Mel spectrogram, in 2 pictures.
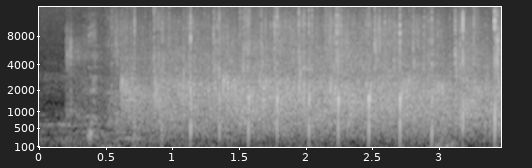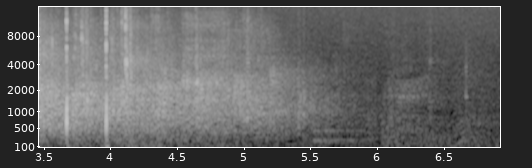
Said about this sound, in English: Shall we mark the birthday with a wee ripple of applause?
